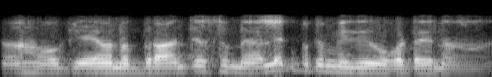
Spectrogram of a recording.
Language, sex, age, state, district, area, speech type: Telugu, male, 18-30, Telangana, Jangaon, rural, conversation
